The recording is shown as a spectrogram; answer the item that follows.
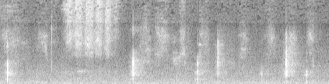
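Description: Chalk writes on a lecture blackboard in quiet, scratchy strokes. Sharp little taps punctuate the soft rubbing at an uneven pace.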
